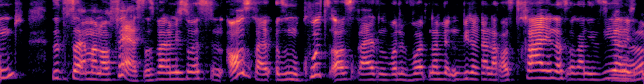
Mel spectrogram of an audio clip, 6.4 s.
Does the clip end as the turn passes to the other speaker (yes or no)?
no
